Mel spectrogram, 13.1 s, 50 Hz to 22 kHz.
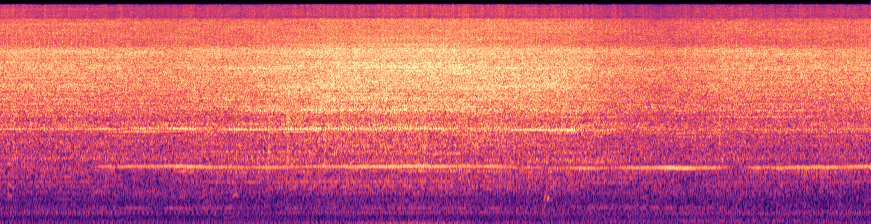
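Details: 1978/79 Ford F150 V8 that sat for years, first start-up with some oil pressure, fuel from the rear tank and no coolant yet: steady even idle with a regular beat and no knocks or misses; normal idle before a bent pushrod occurred.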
